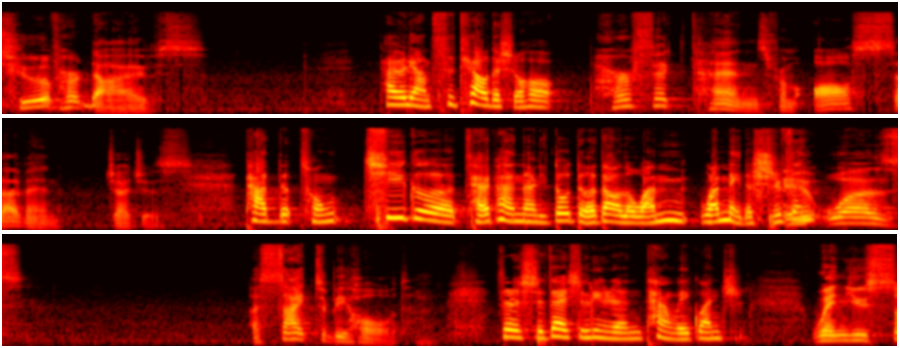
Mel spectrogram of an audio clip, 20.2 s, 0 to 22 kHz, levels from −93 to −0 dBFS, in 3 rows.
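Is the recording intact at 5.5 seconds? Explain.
Yes, the speech at 5.5 seconds plays through intact, with no dropout, click, distortion or other fault audible at that moment.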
